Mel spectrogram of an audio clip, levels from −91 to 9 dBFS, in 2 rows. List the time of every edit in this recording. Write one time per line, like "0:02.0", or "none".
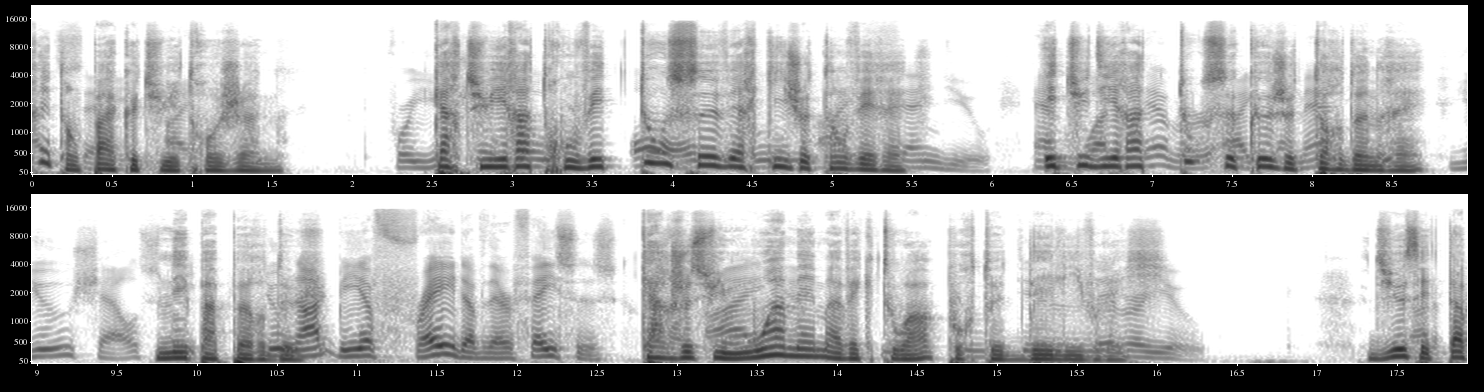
none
